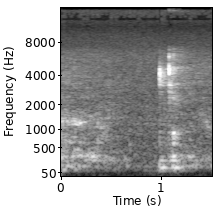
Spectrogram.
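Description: A couple of quick, close mouse clicks on a computer tab, two sharp taps over a low background hum with no talking.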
